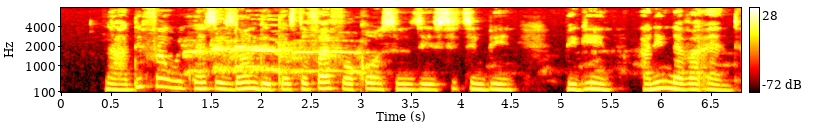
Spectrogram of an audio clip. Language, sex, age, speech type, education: Nigerian Pidgin, female, 15-29, spontaneous, tertiary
